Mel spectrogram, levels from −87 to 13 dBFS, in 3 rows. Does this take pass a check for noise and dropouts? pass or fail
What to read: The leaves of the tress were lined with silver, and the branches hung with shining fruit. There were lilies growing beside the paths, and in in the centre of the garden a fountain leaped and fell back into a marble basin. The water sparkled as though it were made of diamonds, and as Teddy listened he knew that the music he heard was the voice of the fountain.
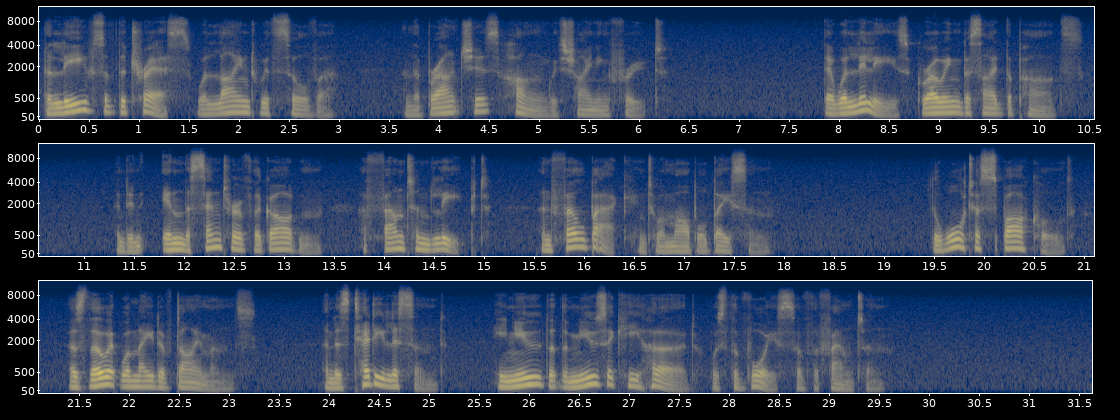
pass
